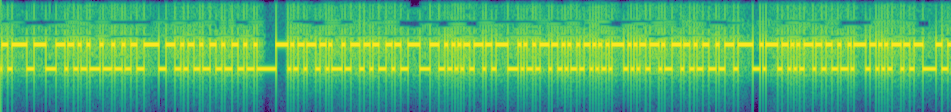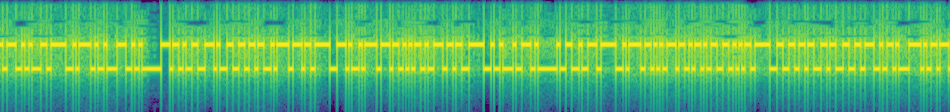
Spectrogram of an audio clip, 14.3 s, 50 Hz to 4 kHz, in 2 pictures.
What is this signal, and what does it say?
RTTY, about 45.45 baud. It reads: TO 125,000 GALLONS OF FRESH WATER PER MINUTE, WHILE THE SALT-WATER DISTILLING
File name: fsk850 / battleshipnj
